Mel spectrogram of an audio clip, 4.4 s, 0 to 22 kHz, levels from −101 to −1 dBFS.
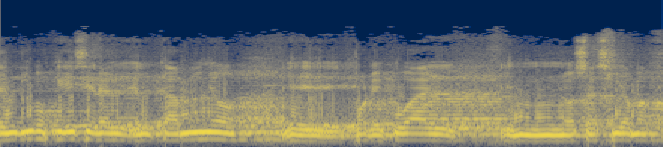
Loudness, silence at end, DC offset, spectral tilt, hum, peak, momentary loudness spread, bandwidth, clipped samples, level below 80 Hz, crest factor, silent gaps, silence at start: -14 LUFS; 0 s; under 0.1%; -4.5 dB/octave; none; -4 dBFS; 3 LU; 10.5 kHz; under 0.1%; -58 dBFS; 10 dB; none; 0 s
